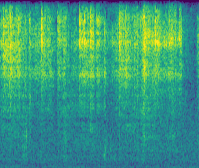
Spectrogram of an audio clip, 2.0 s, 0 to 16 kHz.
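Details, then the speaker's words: HP Pavilion 6735 computer, cleaned drive running: faint low hum with a light, uneven ticking rattle, something loose inside the spindle motor. Cause unclear; owner wonders if it is a balancing mechanism of the high-speed drive. "There's like something in there. Hear that? It's in this"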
